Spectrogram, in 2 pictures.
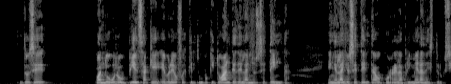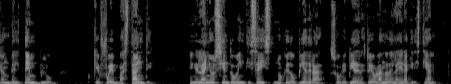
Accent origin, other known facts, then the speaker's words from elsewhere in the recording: Lima, Peru; es como en Lima, en mi país, que no llueve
